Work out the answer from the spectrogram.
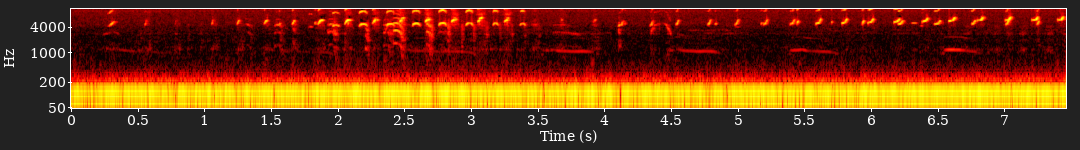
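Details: At a burrow on Seal Island, Maine, USA, on June 30, 2021, Black guillemot parents bring fish to their chicks. Their high, thin peeping whistles repeat roughly twice a second, with a brief denser burst, over a constant low hum.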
